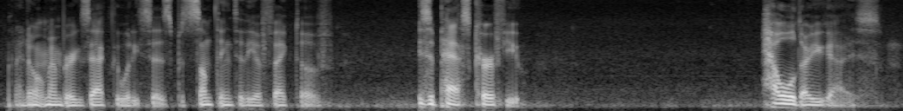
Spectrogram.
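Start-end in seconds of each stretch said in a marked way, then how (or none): 4.2-8.8 imitated aggressive manner. Retelling a stranger on a bicycle questioning them: imitating an aggressive tone. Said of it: "his tone was immediately aggressive".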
